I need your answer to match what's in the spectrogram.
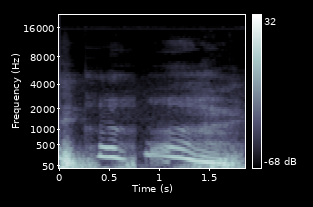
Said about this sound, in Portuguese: Ai, desculpe, já está bocejando. É assim. A gente vê uma pessoa bocejar, o que, que acontece? Tem um gatilho que Deus criou dentro de nós que nos leva a bocejar também.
